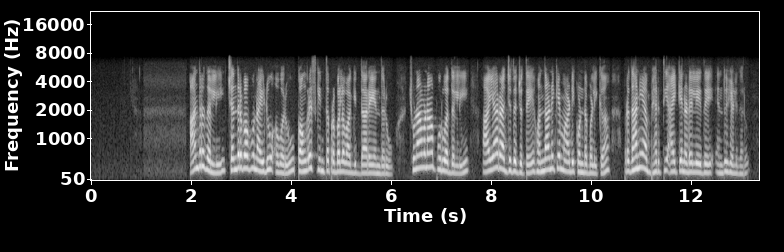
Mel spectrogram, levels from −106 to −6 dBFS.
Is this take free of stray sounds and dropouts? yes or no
yes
